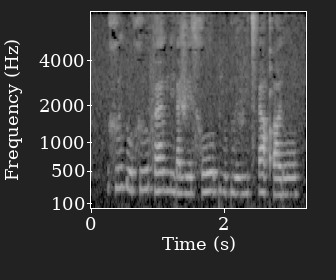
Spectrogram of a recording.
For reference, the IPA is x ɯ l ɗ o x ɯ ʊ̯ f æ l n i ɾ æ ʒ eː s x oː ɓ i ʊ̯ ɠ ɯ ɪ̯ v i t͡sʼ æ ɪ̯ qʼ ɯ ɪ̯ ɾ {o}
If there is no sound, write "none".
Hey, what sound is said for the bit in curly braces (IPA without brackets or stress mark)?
oː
